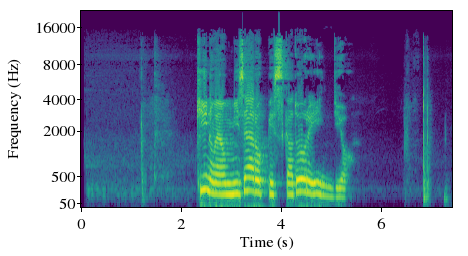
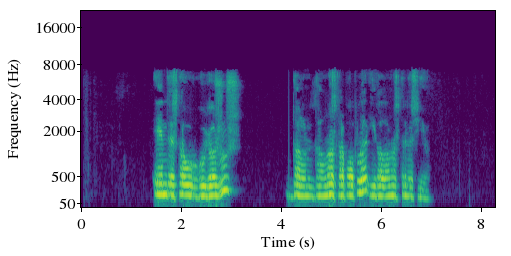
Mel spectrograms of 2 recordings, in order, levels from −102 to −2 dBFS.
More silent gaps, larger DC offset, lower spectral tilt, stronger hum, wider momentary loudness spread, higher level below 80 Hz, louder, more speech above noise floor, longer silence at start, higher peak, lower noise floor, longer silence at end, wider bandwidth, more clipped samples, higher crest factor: neither; neither; second, -4 dB/octave vs -7.5 dB/octave; neither; about the same, 17 LU vs 16 LU; first, -52 dBFS vs -58 dBFS; first, -11 LUFS vs -18 LUFS; second, 60 dB vs 67 dB; second, 1.2 s vs 1.45 s; first, 0 dBFS vs -4 dBFS; second, -71 dBFS vs -85 dBFS; second, 0.5 s vs 1.35 s; first, 15 kHz vs 7.6 kHz; neither; about the same, 14 dB vs 16 dB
